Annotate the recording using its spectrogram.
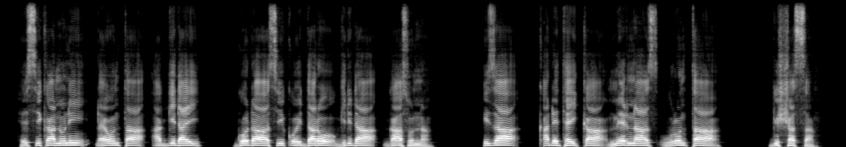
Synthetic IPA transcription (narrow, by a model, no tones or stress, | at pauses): hɛsːɪkɐnʊnɪɗɐjɔnt̪ːɐɐɡːɪd̪ɐj | ɡɔd̪aːsiːkʼɔjd̪ɐɾɔɡɪd̪ɪd̪ɐɡaːsɔnːɐ̰ | ʔɪzɐ | kʼɐɗɛt̪ɛjkːɐmɛɾnaːswʊɾɔnt̪ːaː | ɡɪʃːɐsːɐ̰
